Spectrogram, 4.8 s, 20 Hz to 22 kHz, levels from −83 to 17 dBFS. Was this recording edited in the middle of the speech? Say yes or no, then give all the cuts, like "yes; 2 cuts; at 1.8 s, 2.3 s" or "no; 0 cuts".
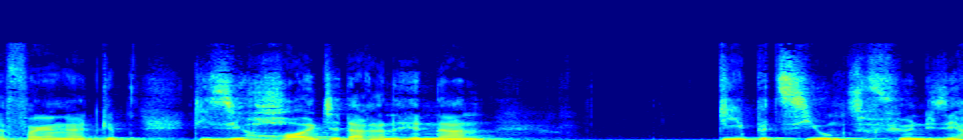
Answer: no; 0 cuts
